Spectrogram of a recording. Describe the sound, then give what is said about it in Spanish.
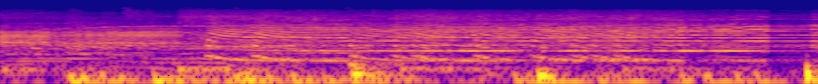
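A live comedy show audience in Río Piedrado breaks into loud, sustained applause and cheering as a comedian is introduced, with shrill whistle-like tones riding over the dense clapping. “¡Fuerte aplauso para el George!”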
